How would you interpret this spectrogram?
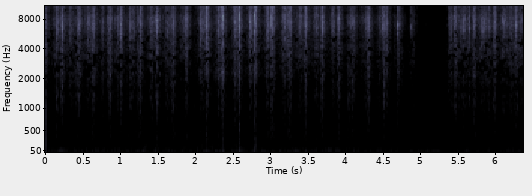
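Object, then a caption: Small plastic egg-shaped capsule with loose contents. A small hollow orange plastic egg-shaped capsule with a visible seam, likely a surprise-egg toy capsule probably holding loose contents, is held in the fingertips and shaken quickly. It gives a fast, bright, crisp rattle in quick uneven bursts. The rattling pauses briefly near the five-second mark, then resumes as a steadier, denser shake.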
